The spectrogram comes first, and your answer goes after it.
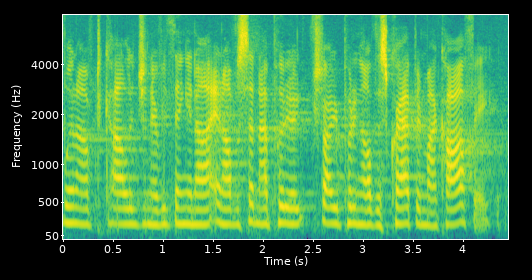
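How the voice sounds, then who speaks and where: A woman's voice sits at a medium pitch. Background noise can be noticeably heard. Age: 60s. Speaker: physician. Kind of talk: health seminar talk. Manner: animated.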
